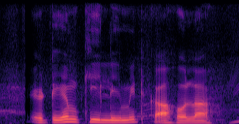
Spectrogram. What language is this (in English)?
Bhojpuri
